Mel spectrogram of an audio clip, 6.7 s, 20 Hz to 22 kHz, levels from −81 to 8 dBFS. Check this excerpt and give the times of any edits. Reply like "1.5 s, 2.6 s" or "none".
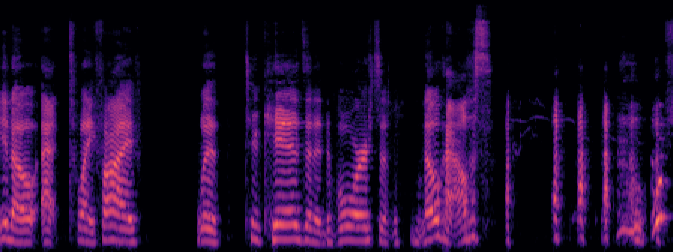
2.3 s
